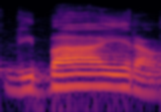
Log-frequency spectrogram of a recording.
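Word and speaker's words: 礼拜: 중국어 발음으로는 리바이라고 합니다.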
